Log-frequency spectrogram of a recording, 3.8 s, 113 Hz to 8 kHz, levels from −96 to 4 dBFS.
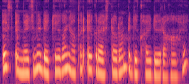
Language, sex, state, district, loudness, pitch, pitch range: Hindi, female, Rajasthan, Jaipur, -17 LUFS, 215 Hz, 195-245 Hz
